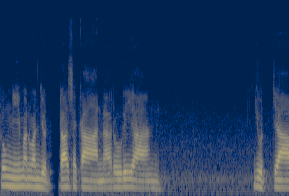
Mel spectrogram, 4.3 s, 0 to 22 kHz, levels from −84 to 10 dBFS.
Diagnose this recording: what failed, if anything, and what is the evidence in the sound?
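At the network and jitter-buffer stage, a call audio freeze occurs from 0.75 to 0.89 s. Packets were likely held up in transit, so the receiver's buffer ran dry and it had to invent sound: the last sound is stretched into a fading buzz, then about 40 ms of silence. When packets resume, the speech carries on where it stopped, nothing lost, but everything after sits about 119 ms later.

In the codec stage, a call bitrate drop runs from 1.53 to 3.05 s. The bandwidth estimate fell and the Opus encoder went from 32 kbps to 11 kbps, holding the lowest rate for about 1.46 s. At that rate it discards content above 8 kHz, down from 20 kHz, so the speech turns muffled and coarsely grained, with a rough, watery texture, until the bitrate recovers near 3.05 s.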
